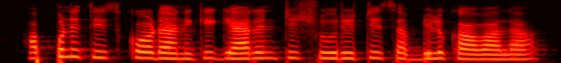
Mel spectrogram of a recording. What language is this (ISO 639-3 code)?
tel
